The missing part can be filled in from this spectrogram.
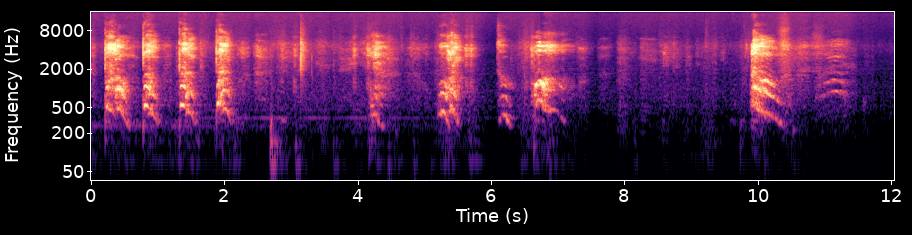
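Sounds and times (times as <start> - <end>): boy yelling: 0.2 - 2.2, 9.9 - 11.5.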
